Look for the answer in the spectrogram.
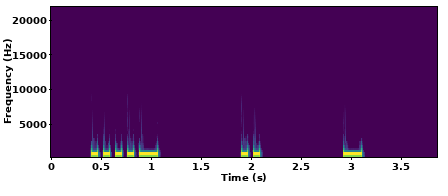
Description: Morse code, heard as a keyed tone, about 20 wpm, spaced as for 8 wpm, 690 Hz. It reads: 4IT
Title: 166 Lesson 27e - Number 7 - Three Characters 20wpm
